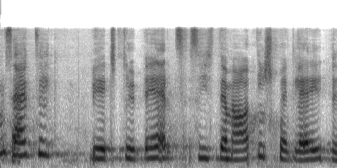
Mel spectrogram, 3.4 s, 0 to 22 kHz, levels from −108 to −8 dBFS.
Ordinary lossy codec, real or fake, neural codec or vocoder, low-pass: none; fake; codec, 24 kHz, 1.5 kbps, HILCodec; 10.8 kHz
